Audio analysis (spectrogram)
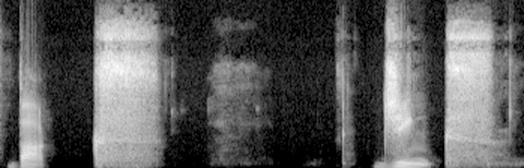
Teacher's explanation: your tongue stops the airflow and then releases it with an s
